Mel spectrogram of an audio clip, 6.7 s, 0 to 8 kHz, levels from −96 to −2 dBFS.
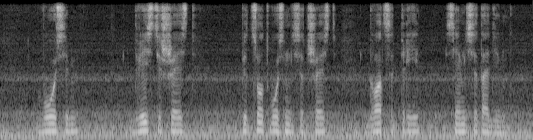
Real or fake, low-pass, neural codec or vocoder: real; 7.2 kHz; none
